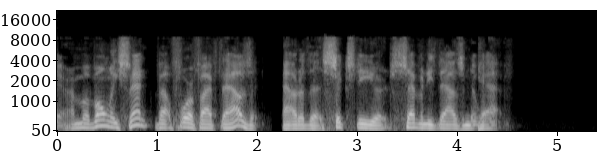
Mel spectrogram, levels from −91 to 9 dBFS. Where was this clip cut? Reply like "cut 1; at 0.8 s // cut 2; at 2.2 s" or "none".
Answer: cut 1; at 2.1 s // cut 2; at 4.2 s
